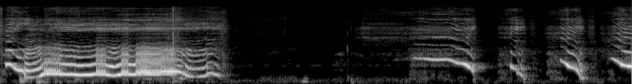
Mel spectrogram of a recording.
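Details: A female Border Collie sings for no known reason. A loud, two-second warbling howl wavers up and down, followed by a quiet pause, then several sharp yelps that sweep steeply downward.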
